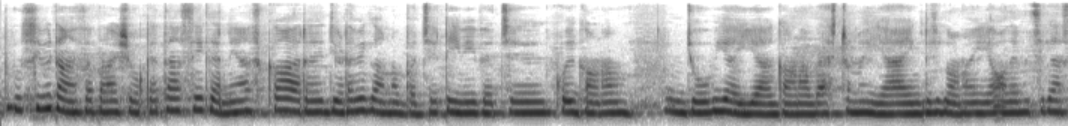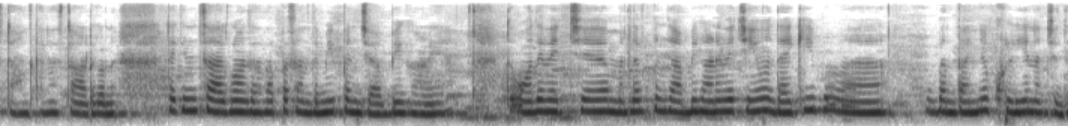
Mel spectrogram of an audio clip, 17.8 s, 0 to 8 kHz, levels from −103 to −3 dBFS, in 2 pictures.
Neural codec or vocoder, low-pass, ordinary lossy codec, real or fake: none; 7.2 kHz; MP3, 64 kbps; real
